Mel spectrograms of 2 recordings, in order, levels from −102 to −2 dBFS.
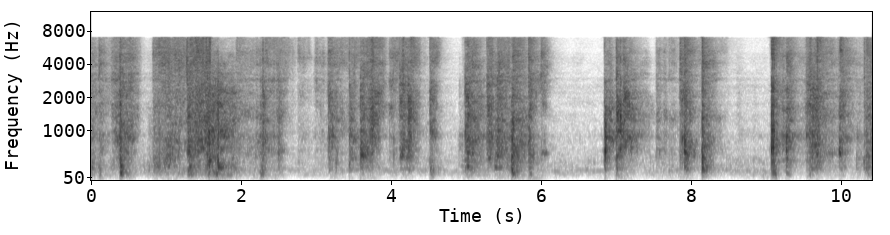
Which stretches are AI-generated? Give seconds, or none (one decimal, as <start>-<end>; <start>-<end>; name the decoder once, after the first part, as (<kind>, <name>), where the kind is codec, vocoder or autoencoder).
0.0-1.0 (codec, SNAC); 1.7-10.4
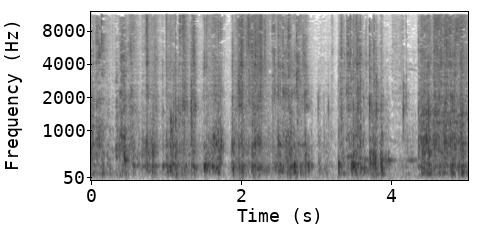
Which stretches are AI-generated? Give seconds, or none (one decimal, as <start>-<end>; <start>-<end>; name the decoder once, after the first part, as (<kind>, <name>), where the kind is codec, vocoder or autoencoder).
0.5-3.2 (codec, HILCodec)

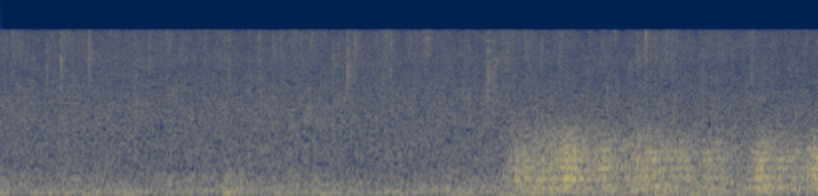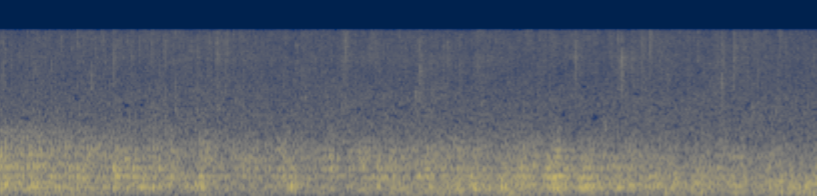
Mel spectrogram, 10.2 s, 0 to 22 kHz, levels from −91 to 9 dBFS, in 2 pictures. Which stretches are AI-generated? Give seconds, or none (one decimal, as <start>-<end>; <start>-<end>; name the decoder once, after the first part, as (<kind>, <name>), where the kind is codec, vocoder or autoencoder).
none

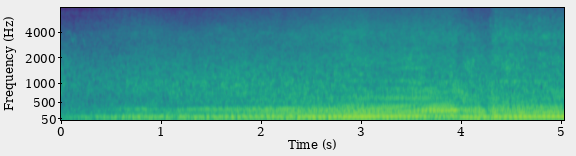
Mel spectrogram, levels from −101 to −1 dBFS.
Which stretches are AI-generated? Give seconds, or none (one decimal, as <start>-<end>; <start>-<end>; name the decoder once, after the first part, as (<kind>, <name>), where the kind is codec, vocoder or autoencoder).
0.9-3.9 (autoencoder, DAC-VAE)

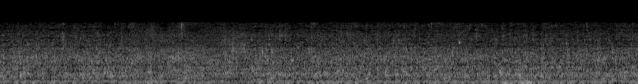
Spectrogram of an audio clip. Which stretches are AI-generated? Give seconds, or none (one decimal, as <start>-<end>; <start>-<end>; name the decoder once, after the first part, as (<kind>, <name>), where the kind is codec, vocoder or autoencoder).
1.3-2.5 (codec, DAC)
